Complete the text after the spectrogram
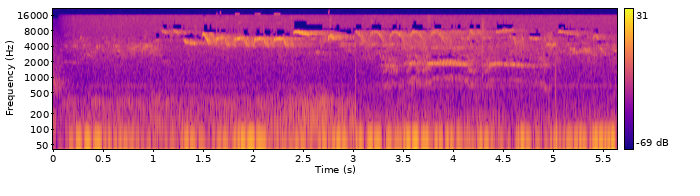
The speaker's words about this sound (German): Vögel zwitschern vor dem Fenster, leichter Heugeruch liegt in der Luft und der Wald, der fängt direkt hinter dem eigenen Garten an.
